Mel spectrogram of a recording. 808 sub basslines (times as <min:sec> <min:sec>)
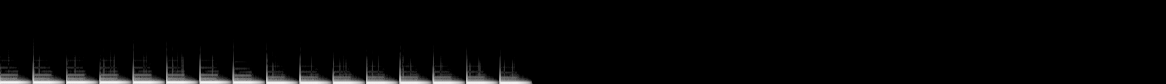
0:00.0 0:05.3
